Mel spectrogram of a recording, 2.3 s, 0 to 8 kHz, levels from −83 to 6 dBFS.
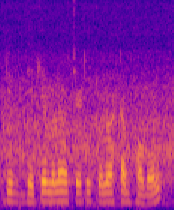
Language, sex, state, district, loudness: Bengali, male, West Bengal, Kolkata, -20 LUFS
